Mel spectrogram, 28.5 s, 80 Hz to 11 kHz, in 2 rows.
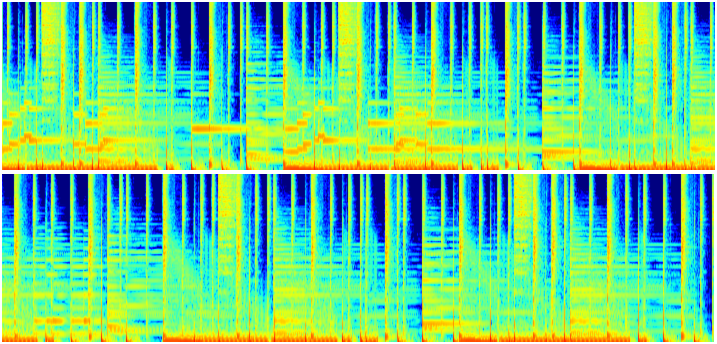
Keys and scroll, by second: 16.9 ctrl+=, 16.9 ctrl+-, 16.9 u, 17.4 ctrl+=, 25.4 v, 27.7 ctrl+d.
